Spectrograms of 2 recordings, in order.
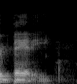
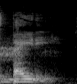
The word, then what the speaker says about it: Beatty: Is it Beatty or Betty? I think it's Beatty. – I think it is Warren Beatty.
